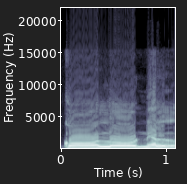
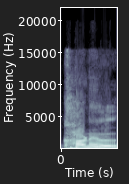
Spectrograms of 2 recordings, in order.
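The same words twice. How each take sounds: First: "কলোনেল" sounded out as written, ko-lo-nel; spelling pronunciation. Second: "কর্নেল" said as kor-nel, two syllables; real pronunciation. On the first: Teacher showing students the written form, ko-lo-nel, spelt out. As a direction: read "কলোনেল" syllable by syllable as it is spelt. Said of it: "ইংরেজিটাকে উচ্চারণ করার চেষ্টা করি". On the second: Teacher giving students the spoken form, kor-nel. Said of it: "কলোনেল মানে কর্নেল". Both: Shown as a demonstration.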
